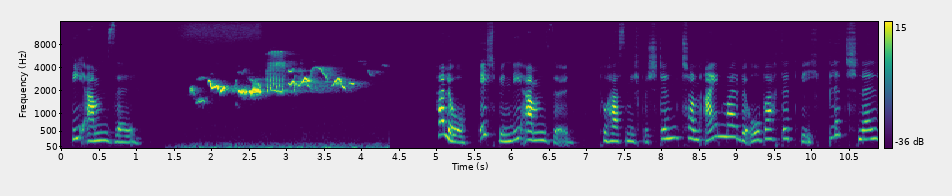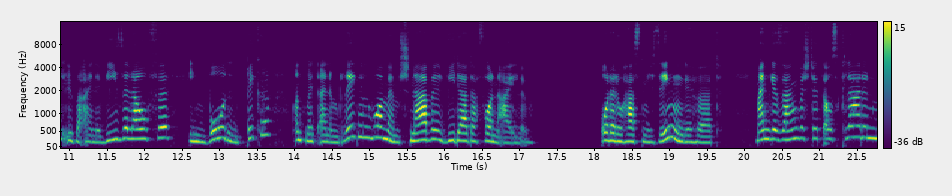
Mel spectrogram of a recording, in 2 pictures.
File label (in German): Vorlesetext Steckbrief Amsel; Hallo, ich bin die Amsel!; vogelstimmen; kinder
